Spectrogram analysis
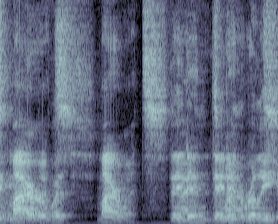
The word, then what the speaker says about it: Meyerowitz: Well, I heard them pronounce it Meyerowitz. Didn't they say Meyerowitz?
